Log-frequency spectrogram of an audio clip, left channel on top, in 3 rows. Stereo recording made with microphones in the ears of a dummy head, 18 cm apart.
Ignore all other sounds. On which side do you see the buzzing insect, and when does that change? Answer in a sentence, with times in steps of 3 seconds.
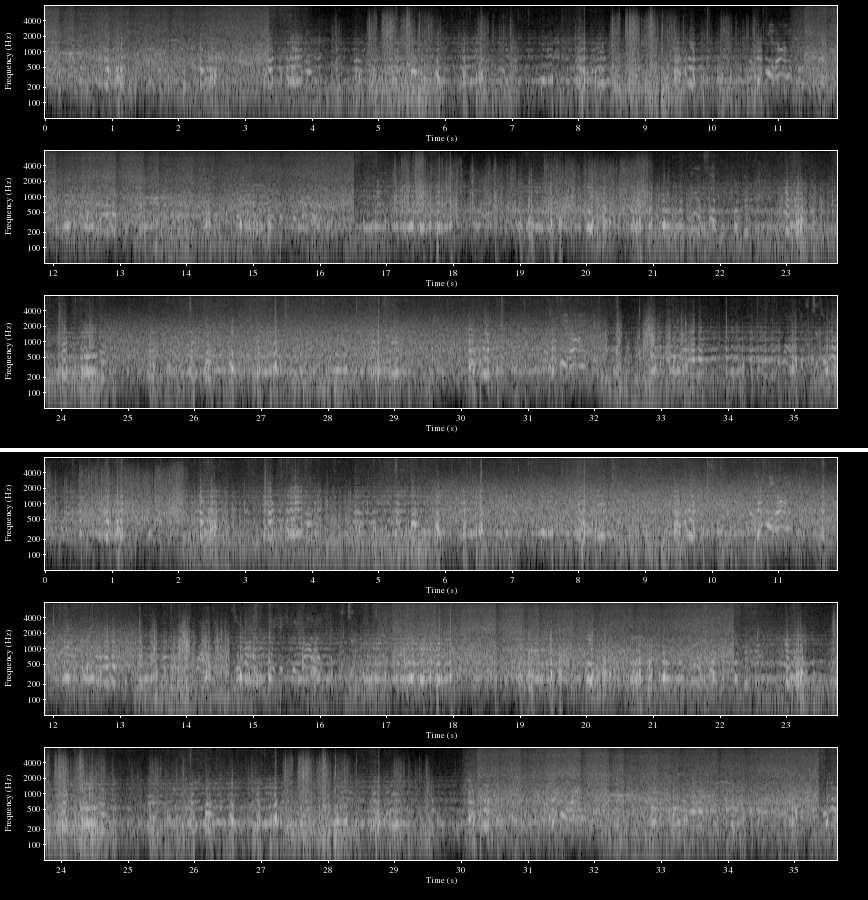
In this clip you hear the buzzing insect on the right from 0 s, in the centre from 18 s and on the left from 24 s.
